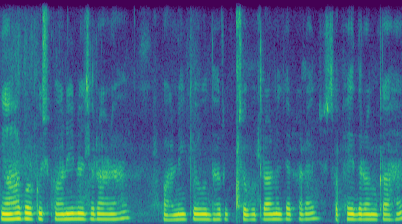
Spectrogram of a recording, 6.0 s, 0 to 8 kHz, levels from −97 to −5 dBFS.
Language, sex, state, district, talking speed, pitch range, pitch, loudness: Hindi, female, Bihar, Vaishali, 210 wpm, 180-195 Hz, 185 Hz, -17 LUFS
